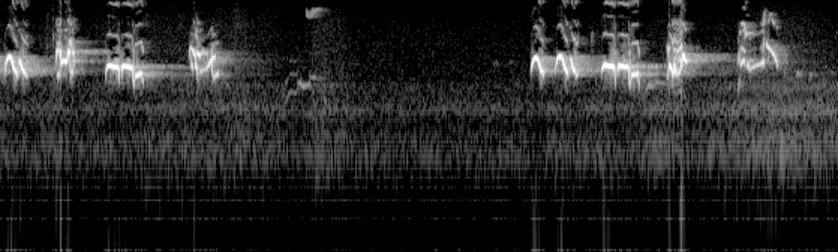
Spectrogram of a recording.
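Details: Two bouts of American robin song, each a quick run of rich, rising-and-falling whistled syllables, with a silent gap of about two and a half seconds between them.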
